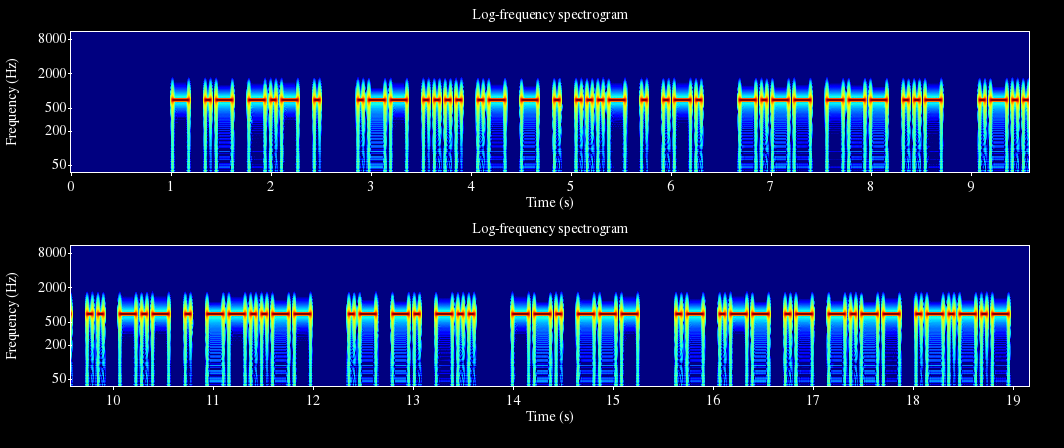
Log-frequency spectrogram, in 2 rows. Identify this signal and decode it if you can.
Morse code, heard as a keyed tone, about 22 wpm, 700 Hz. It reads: TAKE WHATEVER YOU LIKE, AND GO AWAY.
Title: Sentences from Top 1100 Words 22wpm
